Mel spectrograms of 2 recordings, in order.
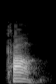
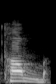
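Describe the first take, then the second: First: "Thumb" ending on m, no b; silent B. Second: "thumb" with an audible b after the m; sounded B. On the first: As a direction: say "Thumb" as "tum", lips closed on m. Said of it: "You can see B is silent". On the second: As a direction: wrongly release a b ending "thumb". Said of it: "It's not thumb". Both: Shown as a demonstration.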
